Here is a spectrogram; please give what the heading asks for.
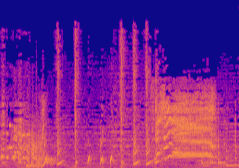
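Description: A turkey gobbles in a quick, gurgling burst of warbling notes, loud, with no one talking over it.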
